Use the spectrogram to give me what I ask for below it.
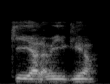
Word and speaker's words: Chiaraviglio: cuentes quién es Charaviglio, ¿se pronuncia así? Sí, es de origen italiano, se puede pronunciar Chiaraviglio, pero da Ah, ok.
